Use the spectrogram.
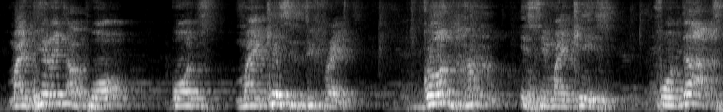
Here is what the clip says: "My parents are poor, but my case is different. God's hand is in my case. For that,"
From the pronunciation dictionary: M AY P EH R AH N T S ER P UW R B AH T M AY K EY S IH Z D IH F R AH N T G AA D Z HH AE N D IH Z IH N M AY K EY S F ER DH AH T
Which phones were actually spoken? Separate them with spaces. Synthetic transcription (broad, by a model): M AY P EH R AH N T AA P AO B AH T M AY K EY S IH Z D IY F R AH N T G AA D HH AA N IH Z IH N M AY K EY S F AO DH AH T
